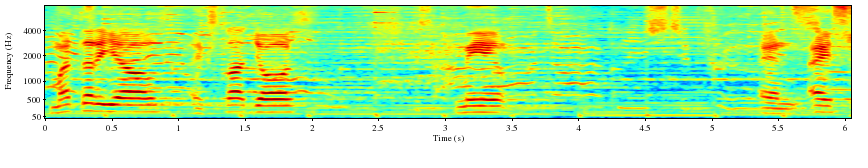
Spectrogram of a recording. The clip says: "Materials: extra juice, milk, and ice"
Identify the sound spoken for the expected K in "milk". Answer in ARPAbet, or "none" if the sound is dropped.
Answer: none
